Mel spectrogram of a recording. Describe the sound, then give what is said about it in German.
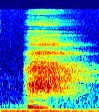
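A single breath exhaled through the mouth during a yoga practice: a soft airy rush that opens with a brief voiced hum and fades out over about a second. “Letztes Mal ausatmen Mund.”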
